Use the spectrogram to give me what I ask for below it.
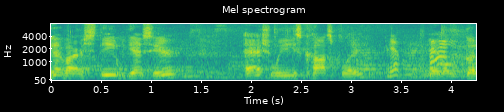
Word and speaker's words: Ashweez: have our esteemed guest here, I'm going to pronounce it right, Ashweez.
